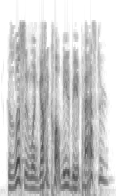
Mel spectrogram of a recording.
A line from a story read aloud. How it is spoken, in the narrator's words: I laughed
